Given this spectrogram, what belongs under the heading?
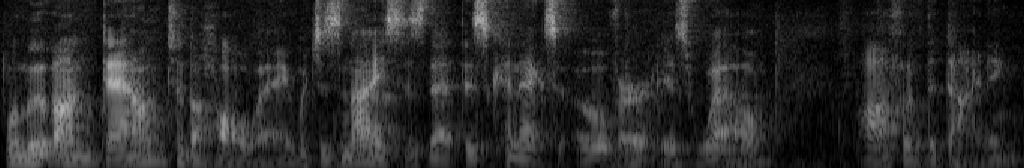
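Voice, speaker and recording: A man's voice: on the low side, expressive, measured pace, a bit bright. A man speaking as a real estate agent on a walk-through home tour, with polished, appreciative sales talk about each feature. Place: indoors, walking through rooms of a house. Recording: echoey rooms with faint background noise.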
